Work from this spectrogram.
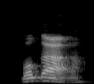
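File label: "boga", Malay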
